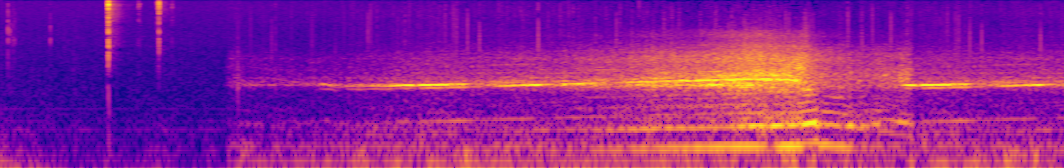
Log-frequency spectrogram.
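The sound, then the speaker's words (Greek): A few sharp clicks, then a car engine starts rumbling with a steady droning hum that gradually swells louder before easing back slightly near the end. No one speaks. “Το αυτοκίνητο, πάλι τα ίδια.”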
